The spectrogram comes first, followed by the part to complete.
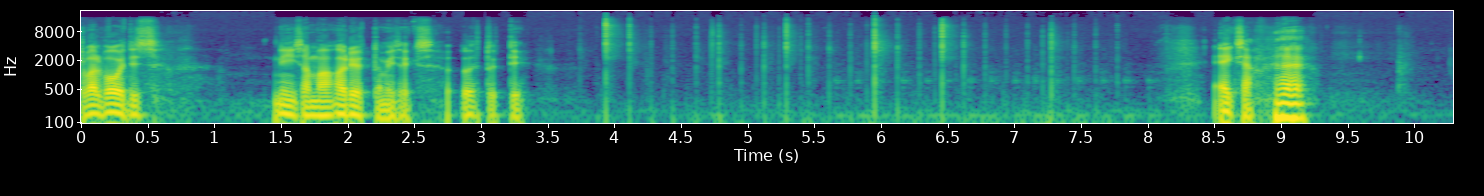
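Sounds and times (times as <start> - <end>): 
speech: 0.0 - 0.7, 1.4 - 3.4, 8.5 - 9.3
popping clicks made with mouth air: 3.6 - 8.2
breathy hiss: 8.0 - 10.0.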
